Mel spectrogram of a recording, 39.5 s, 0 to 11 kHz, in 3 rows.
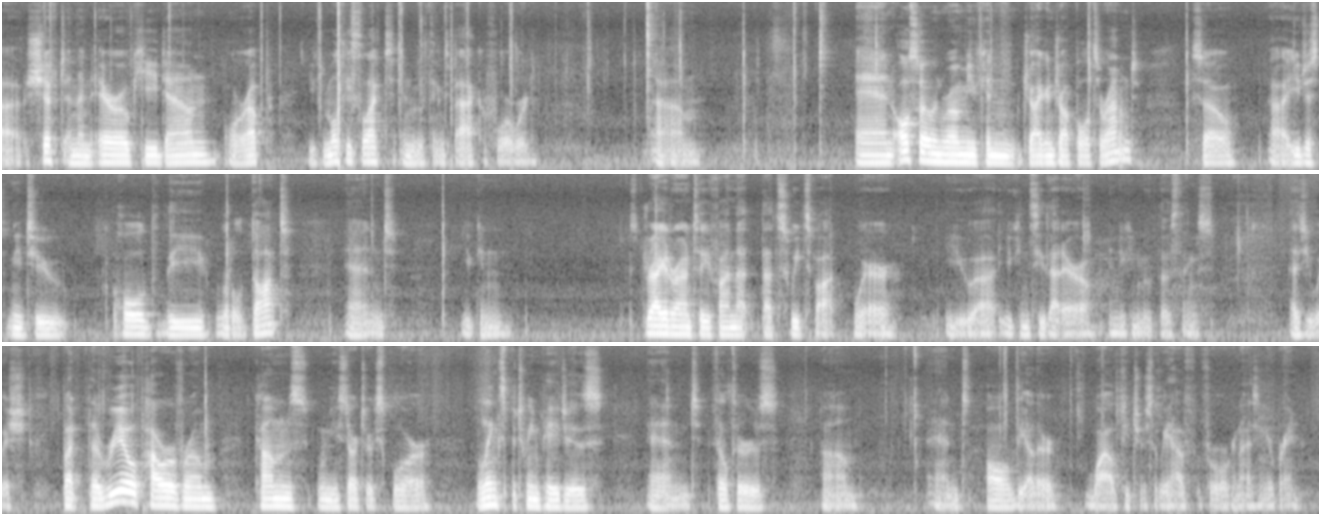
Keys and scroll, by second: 3.3 shift+Tab, 4.4 Tab, 5.8 Down, 6.3 Page_Up, 7.9 BackSpace.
